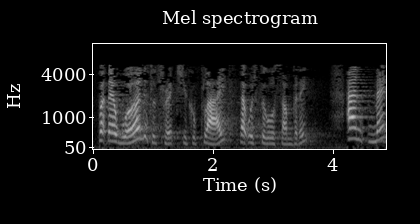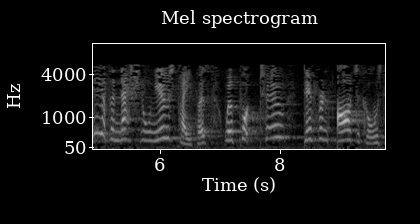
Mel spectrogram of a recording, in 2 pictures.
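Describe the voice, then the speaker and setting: A woman giving a gentle storytelling sermon. She tells simple stories and grows soft and slow at the tender moments. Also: sits high. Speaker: preacher. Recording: dull sound with long hall reverb.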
